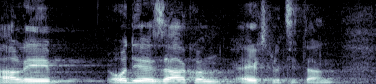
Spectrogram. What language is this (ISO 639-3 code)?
hrv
